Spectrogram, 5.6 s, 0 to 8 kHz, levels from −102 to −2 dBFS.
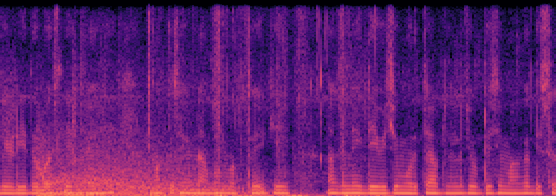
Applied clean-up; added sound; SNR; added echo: none; Explosion + Walk, footsteps; 3 dB; none.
